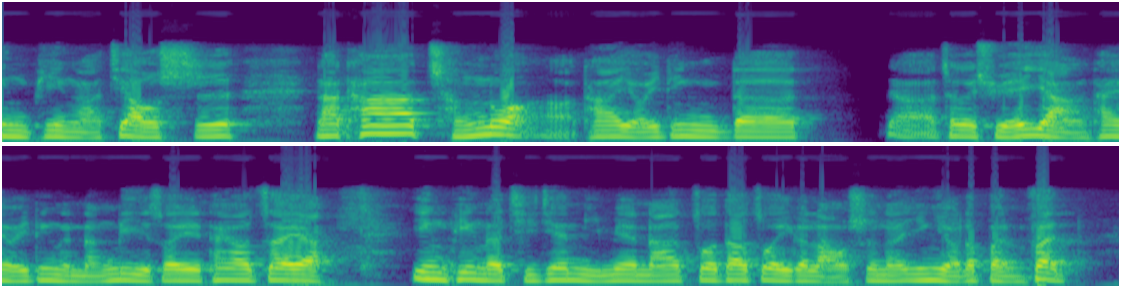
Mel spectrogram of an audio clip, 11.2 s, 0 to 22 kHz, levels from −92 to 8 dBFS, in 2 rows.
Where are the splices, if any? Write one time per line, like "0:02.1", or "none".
none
